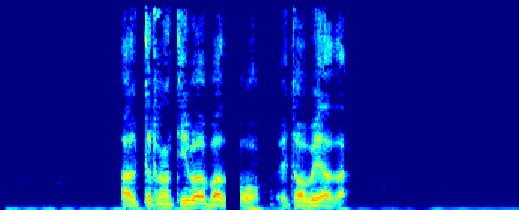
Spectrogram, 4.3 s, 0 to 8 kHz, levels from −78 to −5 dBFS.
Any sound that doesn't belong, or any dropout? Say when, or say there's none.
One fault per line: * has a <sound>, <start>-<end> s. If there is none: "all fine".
* has a dropout, 1.9-2.0 s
